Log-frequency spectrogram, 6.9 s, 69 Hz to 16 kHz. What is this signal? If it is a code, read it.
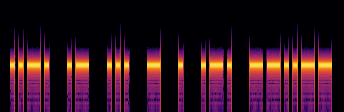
Morse code, heard as a keyed tone, about 14 wpm, spaced as for 12 wpm, 680 Hz. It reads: FASTER,
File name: Morsekurs / Witze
